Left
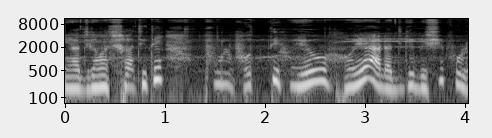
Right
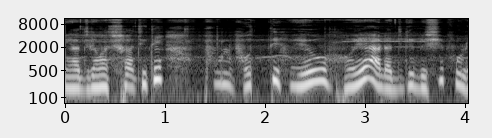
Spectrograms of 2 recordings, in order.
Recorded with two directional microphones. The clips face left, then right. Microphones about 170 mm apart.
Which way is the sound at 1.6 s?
40° right (ahead or behind).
